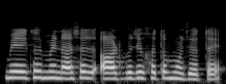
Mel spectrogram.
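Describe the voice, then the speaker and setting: A woman's voice: high-pitched, steady tone, no echo, highs cut off, lightly acted. A woman reading the part of a stern, cold male boss who speaks in curt commands.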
